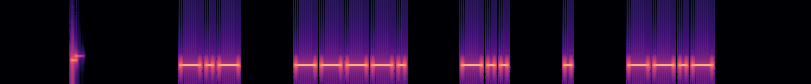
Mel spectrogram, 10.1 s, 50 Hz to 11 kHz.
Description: Morse code, heard as a keyed tone, about 15 wpm, spaced as for 9 wpm, 700 Hz. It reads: K9DEQ
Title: USA Call Signs - 5 Characters - 3x Character Spacing - 15wpm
